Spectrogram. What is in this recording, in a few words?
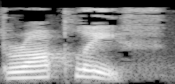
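"drop leaf", English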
